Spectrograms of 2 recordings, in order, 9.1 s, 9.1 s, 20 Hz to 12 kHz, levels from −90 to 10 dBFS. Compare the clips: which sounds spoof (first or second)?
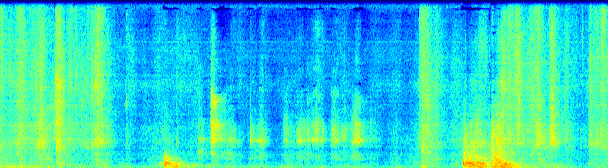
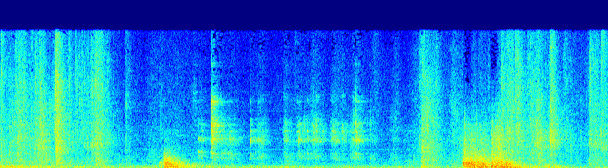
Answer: first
